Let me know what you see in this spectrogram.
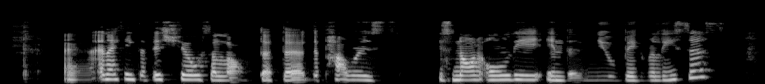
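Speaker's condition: No condition

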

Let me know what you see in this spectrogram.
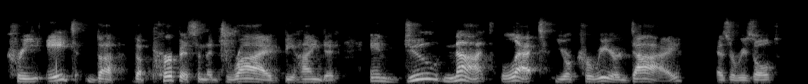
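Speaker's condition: No condition

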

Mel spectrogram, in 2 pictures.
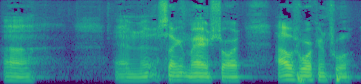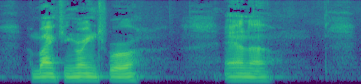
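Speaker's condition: Parkinson's; unsteady standing with risk of falling

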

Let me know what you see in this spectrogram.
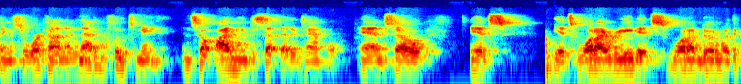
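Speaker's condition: No condition

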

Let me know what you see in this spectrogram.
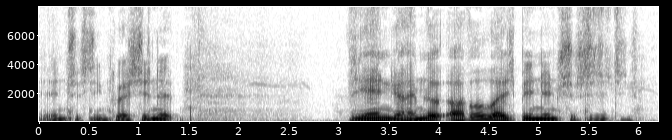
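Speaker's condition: Tongue cancer, aggressive; radiotherapy and chemotherapy

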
